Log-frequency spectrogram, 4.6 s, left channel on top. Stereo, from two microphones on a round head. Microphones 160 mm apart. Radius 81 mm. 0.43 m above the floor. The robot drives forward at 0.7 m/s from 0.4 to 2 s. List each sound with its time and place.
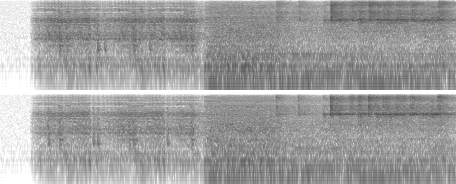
2.0 s a bell: 50° right (ahead or behind), 2.5 m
